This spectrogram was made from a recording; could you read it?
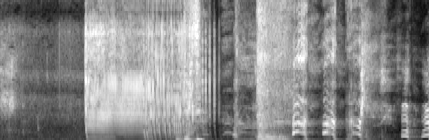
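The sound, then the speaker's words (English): A long, loud, raspy fart with a wavering pitch, recorded as a voice memo on an iPhone, plays back over a small speaker, followed by a few short bursts of laughter. “So I've been voice note recording on my iPhone all of my farts.”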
